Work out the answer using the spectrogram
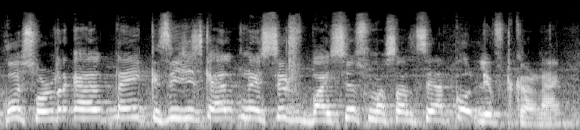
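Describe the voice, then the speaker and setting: A young man in his twenties coaching a home biceps workout on a rooftop, cueing each rep with energetic counting. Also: very high-pitched. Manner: energetic coaching, repeated "slowly slowly" and counting cues. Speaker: fitness trainer. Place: rooftop terrace outdoors. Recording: noisy outdoor rooftop recording. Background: outdoor street ambience, vehicles.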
